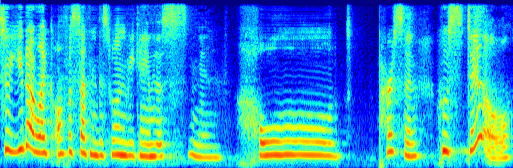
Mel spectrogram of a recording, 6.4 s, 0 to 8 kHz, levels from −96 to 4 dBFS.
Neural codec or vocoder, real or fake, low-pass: codec, 16 kHz, 1.1 kbps, Voila-Tokenizer; fake; 7.2 kHz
